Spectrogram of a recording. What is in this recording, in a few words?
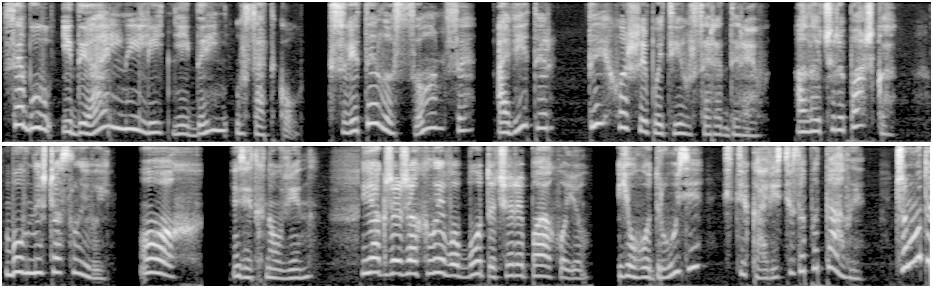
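fairy tale Ukrainian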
